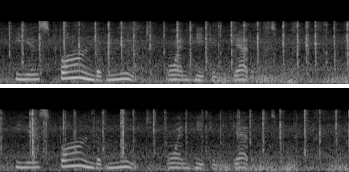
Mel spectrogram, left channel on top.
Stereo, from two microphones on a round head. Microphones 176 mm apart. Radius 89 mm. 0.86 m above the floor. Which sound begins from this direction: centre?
A woman speaking, at 0.1 s.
